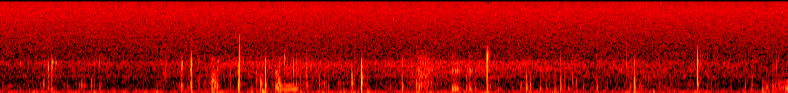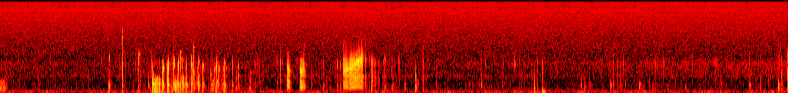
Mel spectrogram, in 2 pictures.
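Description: Soft gurgles and clicks with a louder rumbling growl midway; stomach growling after a large meal.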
